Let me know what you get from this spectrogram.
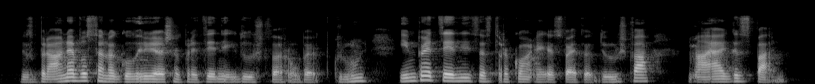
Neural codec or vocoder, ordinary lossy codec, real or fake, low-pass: autoencoder, 22.05 kHz, a latent of 192 numbers a frame, VITS, trained on one speaker; none; fake; 9.9 kHz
